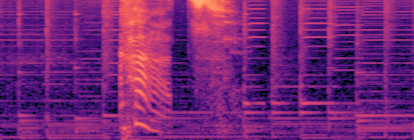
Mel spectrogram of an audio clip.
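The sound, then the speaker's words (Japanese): A voice imitates a seal stamp, a 'taikoban' seal of approval, being pressed down with one sharp, forceful vocal burst, followed by a brief high squeak, all over steady background music. “これ太鼓判の音ですよこれはいこれはおすすめということですので”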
